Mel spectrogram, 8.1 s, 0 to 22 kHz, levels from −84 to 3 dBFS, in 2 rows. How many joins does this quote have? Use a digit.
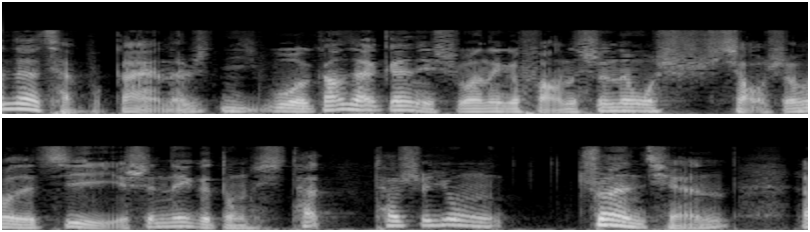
1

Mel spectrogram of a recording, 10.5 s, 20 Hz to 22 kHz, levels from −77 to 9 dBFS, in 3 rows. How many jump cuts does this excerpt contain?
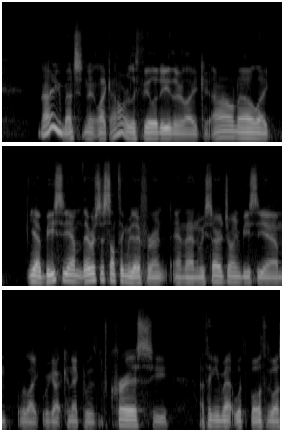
1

